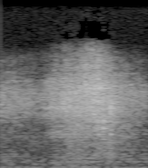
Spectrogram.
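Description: Water pours into a burnt saucepan, a short rushing splash that swells in the middle and eases off, heard alone and fairly close.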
